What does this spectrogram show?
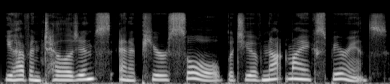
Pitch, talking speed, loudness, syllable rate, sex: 210 Hz, 200 wpm, -15 LUFS, 5.4 syllables/s, female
